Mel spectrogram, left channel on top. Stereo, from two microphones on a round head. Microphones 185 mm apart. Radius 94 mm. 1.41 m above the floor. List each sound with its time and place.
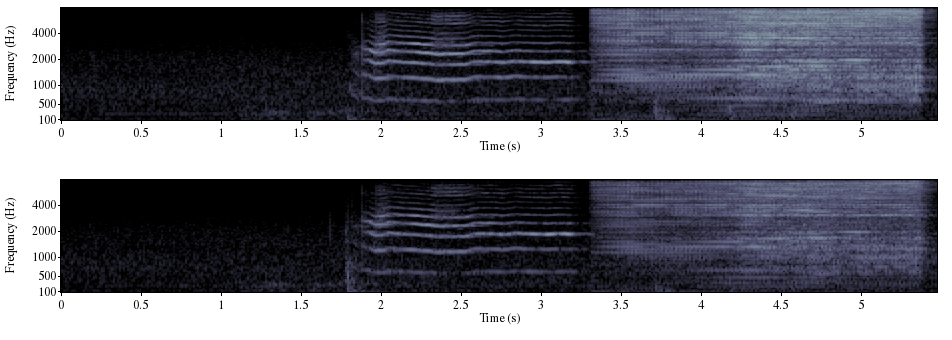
1.1 s a cat meowing: 25° left (ahead or behind), 1.0 m; by 3.2 s 10° left (ahead or behind), 1.9 m
3.3 s sawing: 30° left (ahead or behind), 1.1 m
